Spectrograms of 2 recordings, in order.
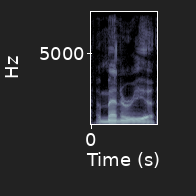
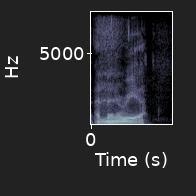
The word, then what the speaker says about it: amenorrhea: Amenorrhea? Say it. – Amenorrhea. – Amenorrhea.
